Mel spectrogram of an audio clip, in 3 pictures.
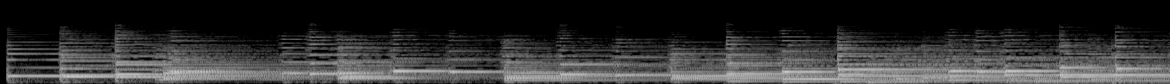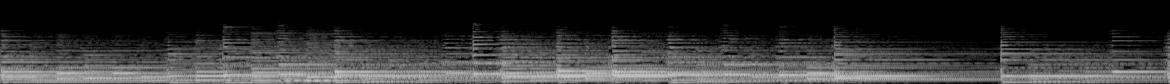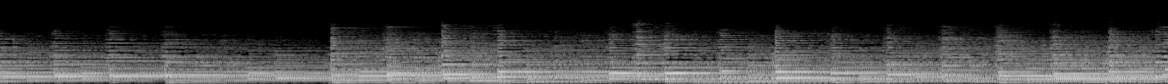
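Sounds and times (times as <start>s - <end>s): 
piano waltz: 0.1s - 35.0s.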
